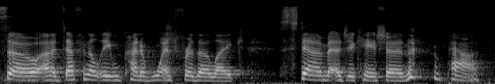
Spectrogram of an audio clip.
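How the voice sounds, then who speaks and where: A woman's voice: medium pitch, moderate pace, darkish tone. Chatty woman professor from Massachusetts. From Massachusetts, USA. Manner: chatty, full of fillers and self-corrections, laughs lightly. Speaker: professor and guest speaker. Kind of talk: casual personal storytelling in an interview.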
